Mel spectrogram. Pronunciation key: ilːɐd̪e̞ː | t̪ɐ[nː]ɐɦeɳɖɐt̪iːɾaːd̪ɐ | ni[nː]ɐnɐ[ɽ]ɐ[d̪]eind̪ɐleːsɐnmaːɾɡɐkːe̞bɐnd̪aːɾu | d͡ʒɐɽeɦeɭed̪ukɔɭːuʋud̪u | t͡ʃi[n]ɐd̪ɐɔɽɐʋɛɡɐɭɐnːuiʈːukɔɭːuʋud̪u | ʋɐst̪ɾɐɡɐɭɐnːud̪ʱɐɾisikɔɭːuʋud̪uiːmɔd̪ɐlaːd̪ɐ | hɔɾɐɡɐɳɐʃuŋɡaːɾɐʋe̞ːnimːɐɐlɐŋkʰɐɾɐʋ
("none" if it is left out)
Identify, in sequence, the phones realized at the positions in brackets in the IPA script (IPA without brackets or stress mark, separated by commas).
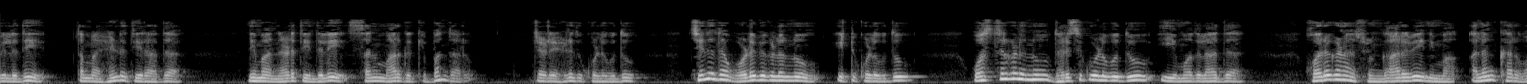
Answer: mː, mː, ɽ, t̪, nː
